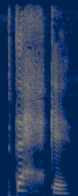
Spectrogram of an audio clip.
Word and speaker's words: بتحكي: But we pronounce it بتحكي.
